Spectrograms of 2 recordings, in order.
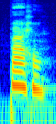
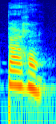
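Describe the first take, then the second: No difference in how they are said.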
